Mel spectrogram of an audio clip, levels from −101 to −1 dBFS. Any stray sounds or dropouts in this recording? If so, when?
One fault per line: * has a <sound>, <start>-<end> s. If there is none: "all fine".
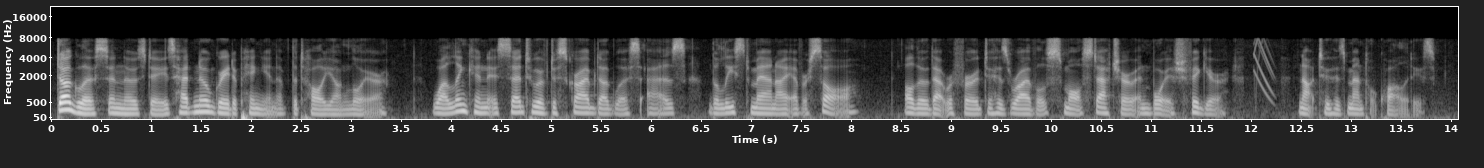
* has a chirp, 12.0-12.3 s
